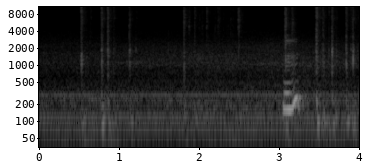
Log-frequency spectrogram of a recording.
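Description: Sparse keystrokes on a computer keyboard: single taps spread out, then a quicker cluster near the end, over a faint steady hum. About three seconds in, a short voiced sound rising in pitch, like a brief 'hm', is the loudest sound.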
